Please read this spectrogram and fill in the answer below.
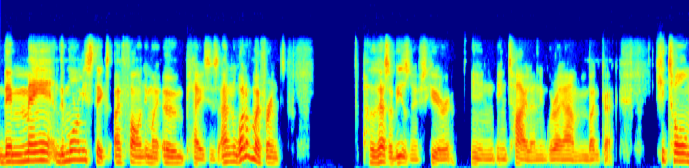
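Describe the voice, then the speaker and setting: With a Spanish accent, a man speaks at a moderate pace in a fairly high pitch, his voice moving through very wide pitch swings. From Spain. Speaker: YouTuber and teacher. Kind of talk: casual monologue. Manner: halting, many fillers and repeats.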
